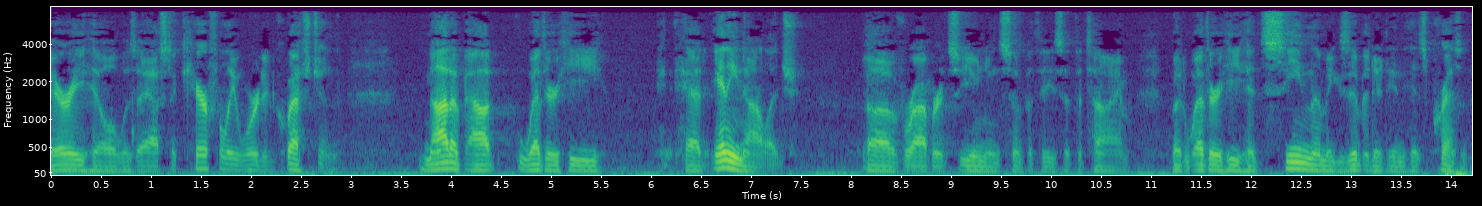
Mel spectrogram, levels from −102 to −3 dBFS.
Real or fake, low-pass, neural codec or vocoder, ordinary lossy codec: fake; 7.2 kHz; vocoder, 44.1 kHz, 128 mel bands every 256 samples, BigVGAN v2; MP3, 48 kbps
